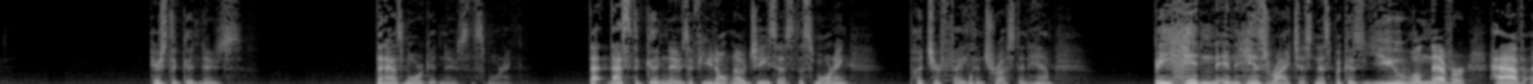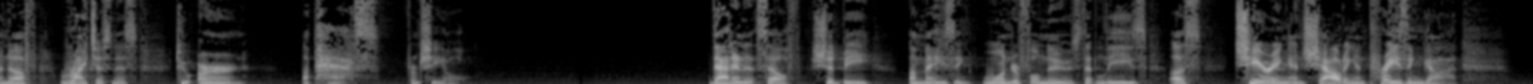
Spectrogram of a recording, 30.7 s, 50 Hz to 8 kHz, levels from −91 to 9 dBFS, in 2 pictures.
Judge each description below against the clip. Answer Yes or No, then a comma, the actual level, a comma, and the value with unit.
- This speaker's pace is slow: Yes, slow, 125 wpm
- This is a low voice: Yes, low, 125 Hz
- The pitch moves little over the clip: No, wide, 5.5 semitones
